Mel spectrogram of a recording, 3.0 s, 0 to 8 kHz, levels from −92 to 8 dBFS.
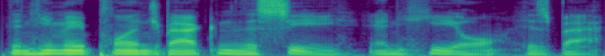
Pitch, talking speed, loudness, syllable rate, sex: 90 Hz, 240 wpm, -19 LUFS, 4.9 syllables/s, male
